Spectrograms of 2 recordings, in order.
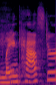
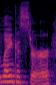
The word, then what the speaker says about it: Lancaster: of rudely told because i think i said lancaster everyone does i'm from florida and so i learned very quickly lancaster just like where my husband's from in washington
